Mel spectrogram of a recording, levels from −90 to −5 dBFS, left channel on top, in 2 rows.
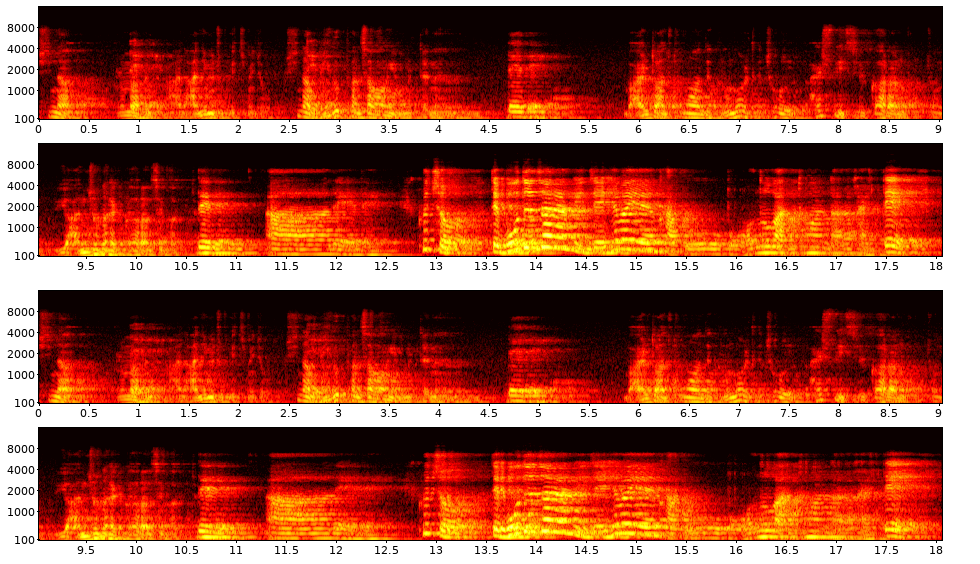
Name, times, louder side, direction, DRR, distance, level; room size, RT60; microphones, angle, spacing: voice 1, 0.0-4.4 5.1-5.4 5.9-10.5 11.9-12.2 16.8-17.0, equal, 10° left, 2 dB, 3.4 m, -34 dB
voice 2, 4.7-5.1 10.6-11.0 11.3-12.4 12.7-17.9, left 1 dB, 55° left, 0 dB, 6.1 m, -26 dB
29.0 x 28.0 x 4.8 m, 1.1 s
head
